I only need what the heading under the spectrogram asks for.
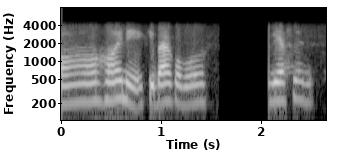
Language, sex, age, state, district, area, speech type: Assamese, female, 30-45, Assam, Sivasagar, rural, conversation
